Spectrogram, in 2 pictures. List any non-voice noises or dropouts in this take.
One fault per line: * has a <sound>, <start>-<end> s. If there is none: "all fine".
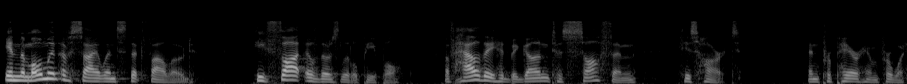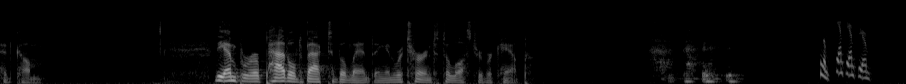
* has a laugh, 15.6-16.5 s
* has a chirp, 17.3-17.9 s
